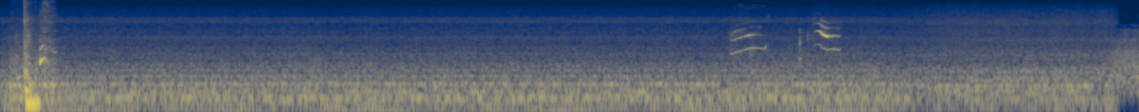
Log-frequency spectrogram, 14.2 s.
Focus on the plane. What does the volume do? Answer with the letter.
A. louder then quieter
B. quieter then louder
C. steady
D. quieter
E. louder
C.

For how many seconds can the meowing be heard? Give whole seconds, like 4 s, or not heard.
2 s.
